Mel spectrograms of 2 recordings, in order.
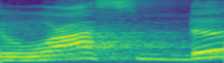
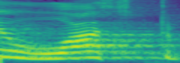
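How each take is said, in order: First: "वॉश्ड" said as vaasd; ending read as D. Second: "वॉश्ड" said as vaast; ending read as T. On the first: Teacher shows the rejected reading, "वॉश्ड" ending in D. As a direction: say "वॉश्ड" with voiced final D. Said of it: "नहीं पढ़ेंगे". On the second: Teacher models the rule, "वॉश्ड" ending in T. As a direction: say "वॉश्ड" with final D as T. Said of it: "तो इसलिए यहाँ पे वॉश्ड पढ़ेंगे". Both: Shown as a demonstration.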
